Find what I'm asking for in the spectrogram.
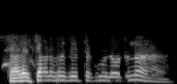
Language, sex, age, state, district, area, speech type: Urdu, male, 45-60, Bihar, Khagaria, rural, conversation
